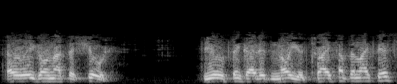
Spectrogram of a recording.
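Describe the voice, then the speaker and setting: A man's voice: on the high side, little pitch movement, a little fast, breathy edge. A man playing a frightened but defiant saboteur in an old radio thriller, blunt and agitated. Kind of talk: 1930s-40s radio thriller acting. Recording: tinny vintage radio recording.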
